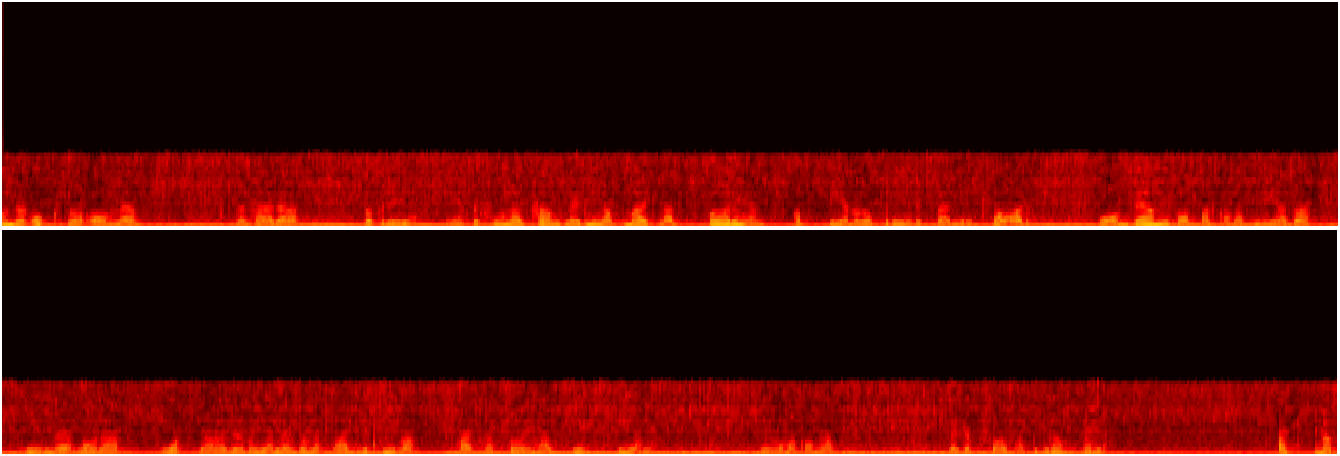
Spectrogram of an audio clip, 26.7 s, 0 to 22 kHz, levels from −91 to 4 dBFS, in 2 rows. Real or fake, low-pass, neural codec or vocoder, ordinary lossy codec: fake; 7.2 kHz; codec, 16 kHz, 4.8 kbps, FACodec; none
